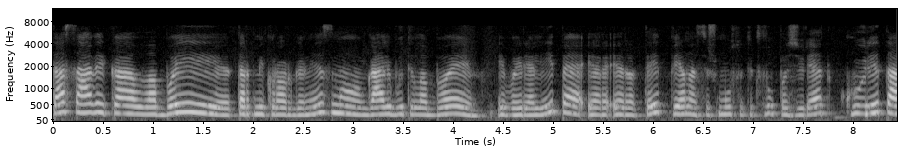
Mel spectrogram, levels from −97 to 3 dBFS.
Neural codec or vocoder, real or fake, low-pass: none; real; 7.2 kHz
